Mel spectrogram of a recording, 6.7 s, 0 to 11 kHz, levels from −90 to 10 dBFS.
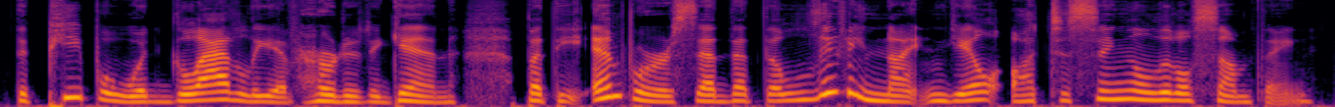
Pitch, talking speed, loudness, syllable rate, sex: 210 Hz, 200 wpm, -17 LUFS, 5.6 syllables/s, female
